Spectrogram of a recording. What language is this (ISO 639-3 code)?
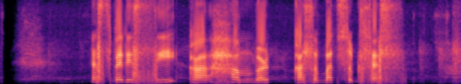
sun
